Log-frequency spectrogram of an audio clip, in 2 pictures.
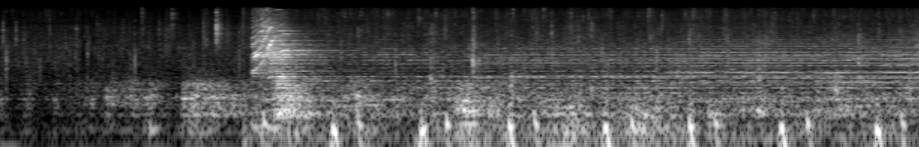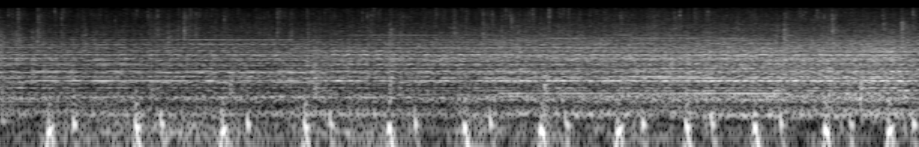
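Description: Horror film score: a sudden loud swell and hit about three seconds in, then sustained, ominous drone tones over a regular low thumping pulse with a rumbling, rain-like noise bed.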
